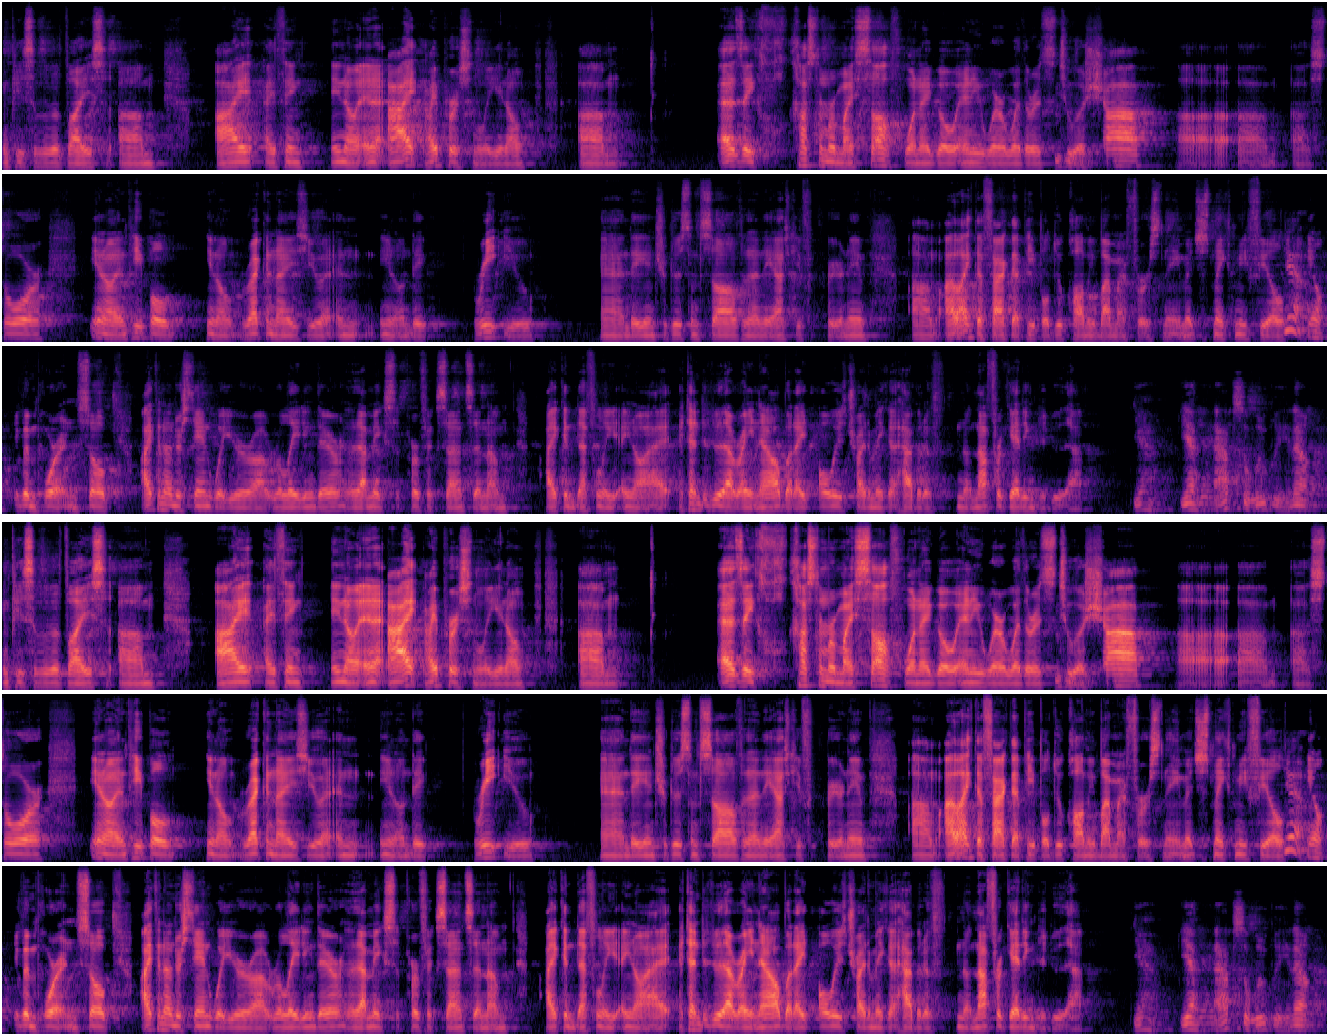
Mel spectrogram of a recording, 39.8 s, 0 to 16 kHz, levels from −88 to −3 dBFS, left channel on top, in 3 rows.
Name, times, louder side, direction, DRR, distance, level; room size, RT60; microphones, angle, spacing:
voice 1, 0.0-1.9 2.1-3.0 3.3-6.2 7.1-11.4 11.7-15.0 15.3-17.5 18.0-18.5 19.2-37.3, right 5 dB, 45° right, 11 dB, 1.1 m, -32 dB
voice 2, 37.8-39.5, right 2 dB, 10° left, -3 dB, 3.3 m, -41 dB
25.0 x 25.0 x 7.1 m, 0.87 s
head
